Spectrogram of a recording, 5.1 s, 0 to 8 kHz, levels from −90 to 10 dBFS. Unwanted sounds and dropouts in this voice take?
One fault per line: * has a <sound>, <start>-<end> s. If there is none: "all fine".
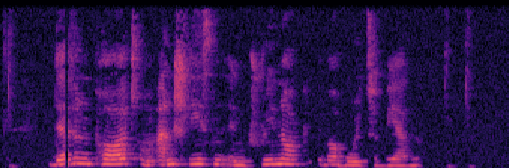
* has a dropout, 0.6-0.7 s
